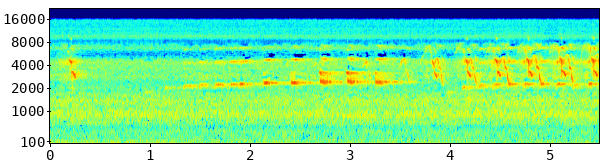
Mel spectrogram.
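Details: From a live nest camera of booted eagle chicks in Spain's Sierra de Guadarrama National Park, 2022, as one chick pecks the small one; a level thin tone builds into quick repeated high peeps toward the end.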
